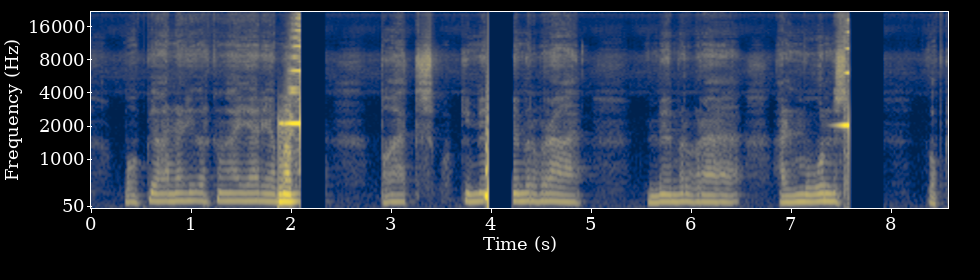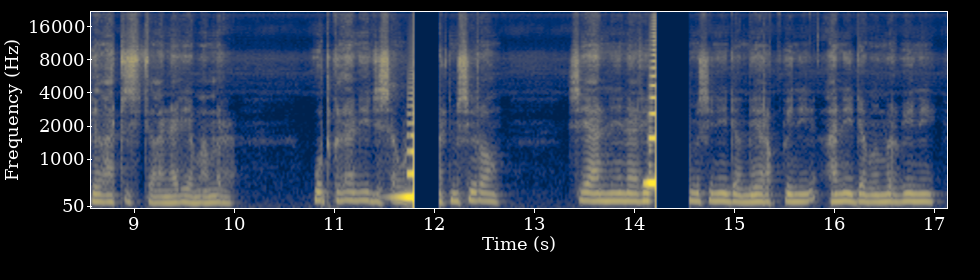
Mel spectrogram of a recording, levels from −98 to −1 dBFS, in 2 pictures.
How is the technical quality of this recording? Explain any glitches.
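The speech is interrupted five times by an unstable filter: at 1.88, 3.93, 7.40, 11.50 and 14.08 s, a tone of around 2 kHz, 300 Hz, 2 kHz, 200 Hz and 500 Hz swells over 38 to 292 ms into a loud, clipped squeal or beep, then drops out for 256 or 341 ms. A recursive filter fed bad coefficients lets its output grow until the numbers overflow and the signal goes silent until the filter resets.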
